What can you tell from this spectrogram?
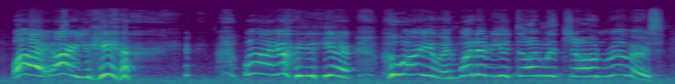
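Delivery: high loud jeer broken by laughter; laughing mock yell. Teller mimicking hecklers, laughing loud mock yell. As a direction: yell it while cracking up.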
